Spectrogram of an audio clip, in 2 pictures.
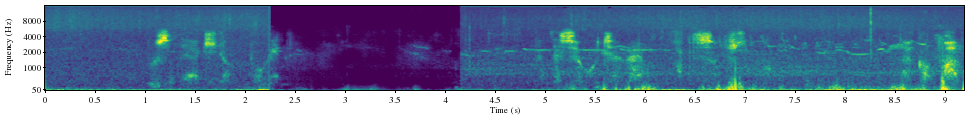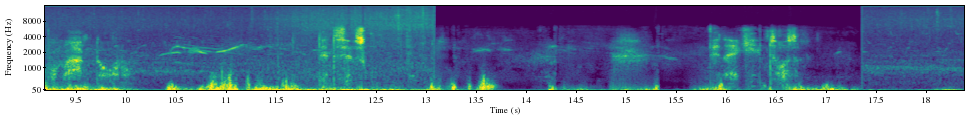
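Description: A man speaks in a low voice close to a microphone.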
